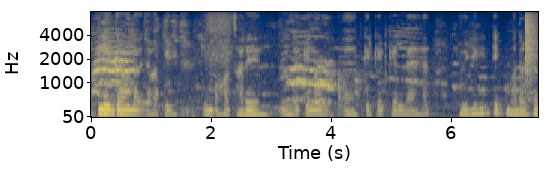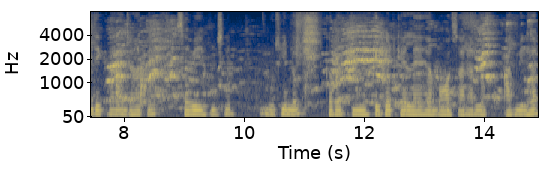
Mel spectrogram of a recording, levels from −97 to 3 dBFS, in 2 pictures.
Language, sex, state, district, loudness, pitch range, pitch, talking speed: Hindi, male, Bihar, Samastipur, -21 LUFS, 115-125 Hz, 120 Hz, 145 wpm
